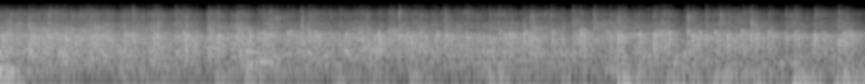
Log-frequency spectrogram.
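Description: An audience at a school athletic achievement ceremony applauds award winners, a sustained, dense clapping that holds steady for several seconds, fairly close and full, with faint cheers mixed in.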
